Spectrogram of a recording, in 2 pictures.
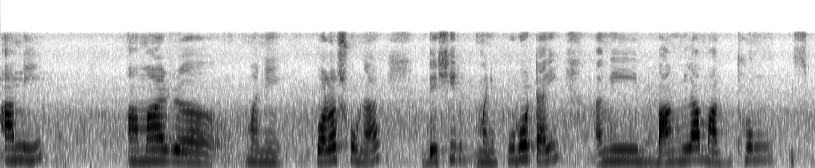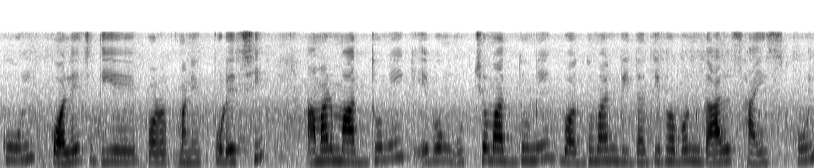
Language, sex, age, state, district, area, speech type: Bengali, female, 30-45, West Bengal, Purba Bardhaman, urban, spontaneous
